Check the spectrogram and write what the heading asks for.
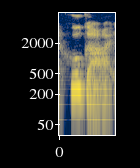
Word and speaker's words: hygge: It's spelled H-Y-G-G-E, but it's pronounced hygge, like being wrapped in a soft, warm blanket.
